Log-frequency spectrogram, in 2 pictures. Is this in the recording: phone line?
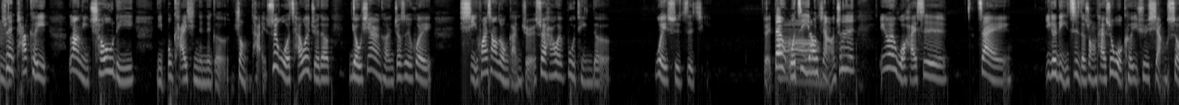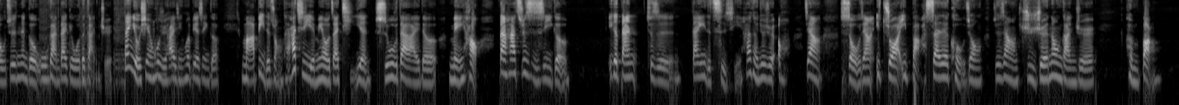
no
